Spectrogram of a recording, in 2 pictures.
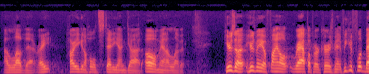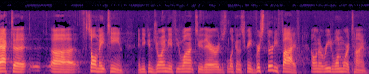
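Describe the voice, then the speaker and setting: A man's voice: a little high, a little fast, long reverb tail. A pastor in his thirties giving a conversational sermon, often asking "right?" to the congregation. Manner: conversational, tag questions like "right?".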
